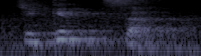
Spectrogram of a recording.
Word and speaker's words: चिकित्सक: चिकित्सक। और जो त है ये आधा, इसीलिए इसको उच्चारण कम देर के लिए किया जाता है। चिकित्सक, चिकित्सक, चिकित्सक।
